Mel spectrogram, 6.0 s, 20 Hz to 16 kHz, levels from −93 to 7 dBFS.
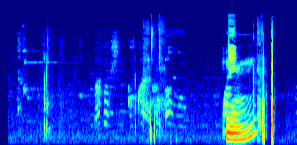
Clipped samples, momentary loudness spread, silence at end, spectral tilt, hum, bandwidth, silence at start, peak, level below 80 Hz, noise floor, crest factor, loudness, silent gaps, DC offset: under 0.1%; 29 LU; 0.65 s; -6 dB/octave; none; 11 kHz; 2.85 s; 0 dBFS; -70 dBFS; -66 dBFS; 26 dB; -21 LUFS; none; under 0.1%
